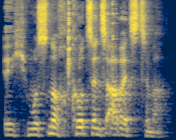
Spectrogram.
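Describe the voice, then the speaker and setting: A man's voice: mid-range voice, animated, normal speed, fairly bright tone, a little hiss or hum, lightly acted. An actor playing a candid, bewildered married man in a radio drama, giving plain answers. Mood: evasive. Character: questioned married man, frank, bewildered by affair. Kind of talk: German radio drama acting.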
